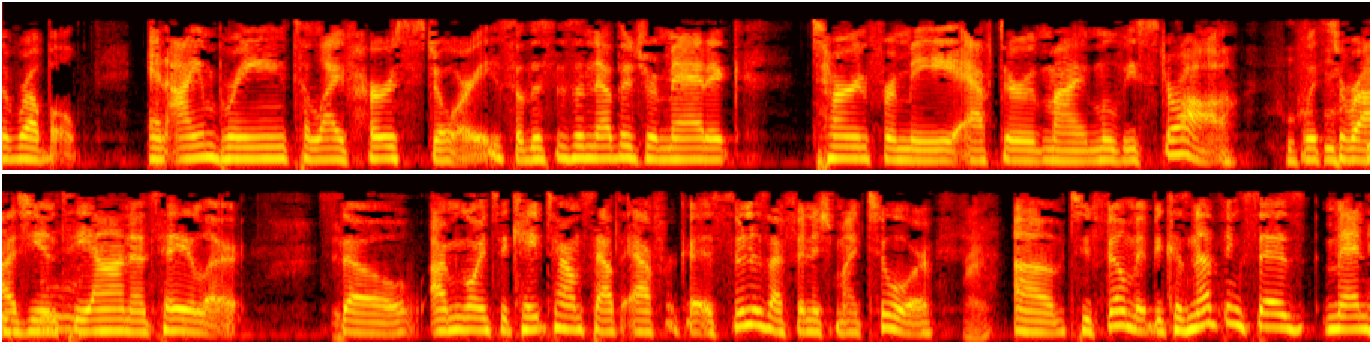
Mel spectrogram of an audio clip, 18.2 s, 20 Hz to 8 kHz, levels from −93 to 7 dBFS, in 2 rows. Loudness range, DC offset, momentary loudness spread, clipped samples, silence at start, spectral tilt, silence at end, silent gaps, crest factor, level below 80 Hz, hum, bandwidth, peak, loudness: 2 LU; under 0.1%; 7 LU; under 0.1%; 0 s; -5.5 dB/octave; 0 s; none; 20 dB; -56 dBFS; none; 6.2 kHz; -4 dBFS; -24 LUFS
